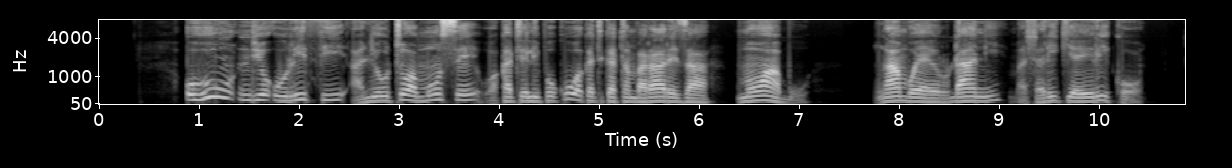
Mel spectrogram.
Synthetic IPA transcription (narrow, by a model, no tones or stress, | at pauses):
uhundiɔʔuɾiθia̰lijɔutɔamɔsɛwa̰katialipɔkuakati̥katambaɾaɾɛza | mɔaɓṵ | ŋambɔjajɔɾuɗanima̰ʃaɾikijaɛɾikɔ̰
